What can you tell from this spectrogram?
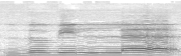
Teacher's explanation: lafaz jalalah dibaca nipis dua harakat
